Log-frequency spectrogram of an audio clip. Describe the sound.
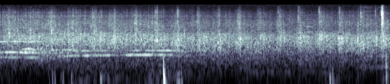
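Audience applause welcoming a guest speaker to the stage at a summit gathering: steady, dense clapping fills the whole stretch, with one sharp thump partway through.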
